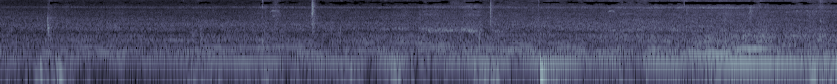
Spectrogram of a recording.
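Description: A car engine hums steadily and grows louder toward the end, as if a vehicle is approaching along the street. Footsteps on the pavement and a few knocks sound over it, the sharpest about four seconds in.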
